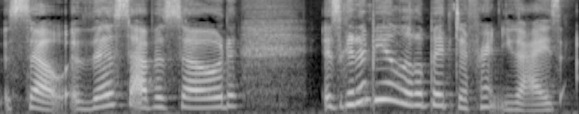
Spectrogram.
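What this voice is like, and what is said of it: Raspy, partly lost voice. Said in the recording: “my voice sounds a little bit raspy. I'm dealing with a slight cold that I'm getting over, and for some reason, I've lost my voice”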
